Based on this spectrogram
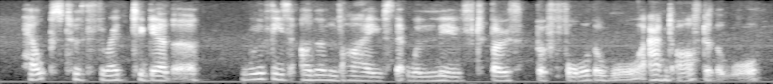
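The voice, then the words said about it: Emotional voice, losing her voice. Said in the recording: “I'm losing my voice, I'm getting so emotional”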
